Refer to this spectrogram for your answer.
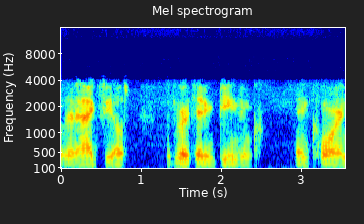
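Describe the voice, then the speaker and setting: With an American accent, the speaker delivers the words at a moderate pace. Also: man. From Maryland, near Washington D.C. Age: 20s. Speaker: deer hunter. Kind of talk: casual podcast interview. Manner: halting, many fillers.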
